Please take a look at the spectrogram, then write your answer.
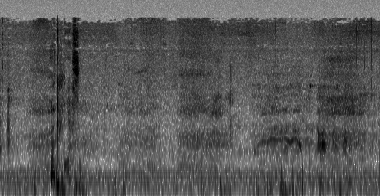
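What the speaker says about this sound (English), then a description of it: "We just got a horse over here." A horse in a big purple halter gives a short neigh near the one-second mark, close by, with some shuffling hoof movement and someone talking softly around it.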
